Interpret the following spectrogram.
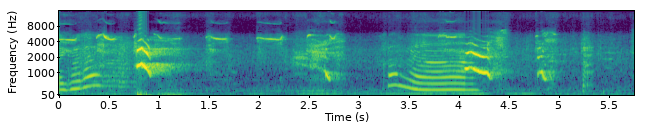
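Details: Two-month-old Saint Bernard puppy, afraid to go down stairs, gives thin high whimpers and drawn-out falling whines while a woman coaxes it down with soft words.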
